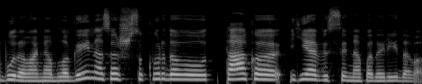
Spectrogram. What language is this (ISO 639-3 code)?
lit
